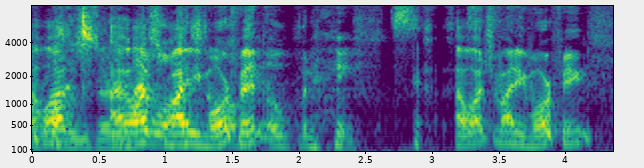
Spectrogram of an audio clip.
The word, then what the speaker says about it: Morphin: Mighty all the Morphin. openings. I watched Mighty Morphing. To be Mighty those Morphine? openings are pretty Mighty Morphin. Morphing.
